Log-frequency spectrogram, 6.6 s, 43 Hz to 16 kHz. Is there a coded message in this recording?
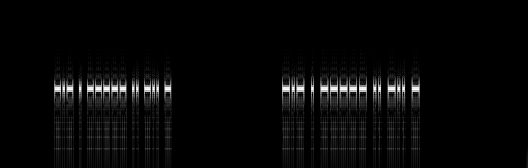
Yes: Morse code from 0.7 to 5.2 s, heard as a keyed tone, about 51 wpm, 700 Hz. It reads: KE0IDT KE0IDT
